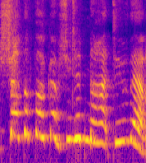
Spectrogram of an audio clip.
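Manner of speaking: very high, incredulous squeal; shocked disbelief. Retold or imitated. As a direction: gasp it out in disbelief. Friend Nikki's disbelief.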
